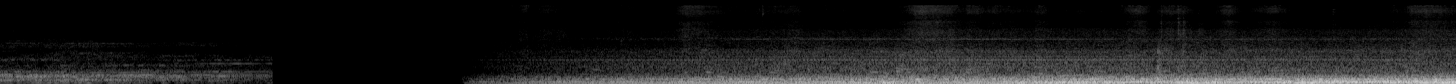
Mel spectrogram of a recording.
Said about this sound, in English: Well, this is exciting. We're just leaving Bruges bus station on the number 31 bus, which is going to the sea at De Haan.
